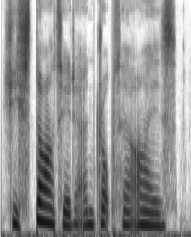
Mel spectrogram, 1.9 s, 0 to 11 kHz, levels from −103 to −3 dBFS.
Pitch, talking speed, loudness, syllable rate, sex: 190 Hz, 190 wpm, -18 LUFS, 4.8 syllables/s, female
